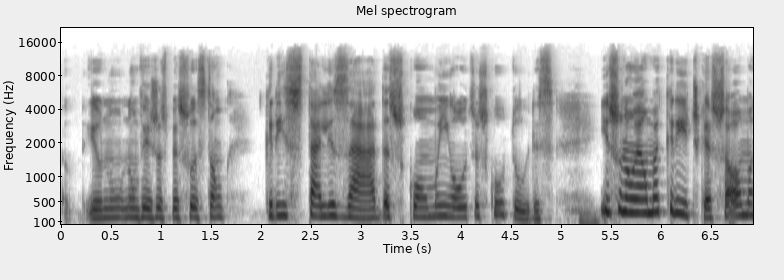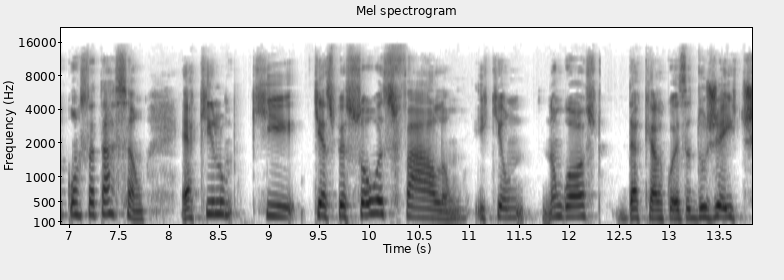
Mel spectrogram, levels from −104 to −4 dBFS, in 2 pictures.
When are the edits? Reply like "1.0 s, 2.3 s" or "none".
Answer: 9.3 s, 12.3 s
